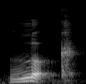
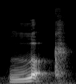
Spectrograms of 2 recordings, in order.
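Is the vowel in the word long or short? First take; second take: short; short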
